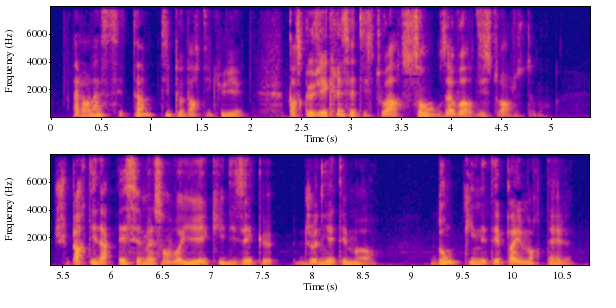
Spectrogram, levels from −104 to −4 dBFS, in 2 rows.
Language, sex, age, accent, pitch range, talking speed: French, male, 40-59, French, 105-135 Hz, 190 wpm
